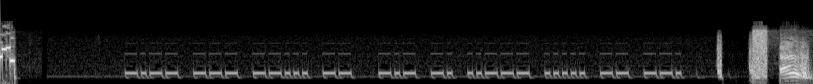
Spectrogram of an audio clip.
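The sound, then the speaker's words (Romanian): A long run of short telephone keypad beeps, around twenty in quick uneven bursts, clear, bracketed by brief louder noises at the start and end, as someone tries to set tones on an MP-800 device. “Că mă chinui de aici viață să-i pun tonul și tonul de zi.”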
